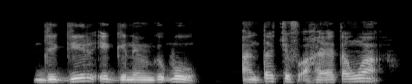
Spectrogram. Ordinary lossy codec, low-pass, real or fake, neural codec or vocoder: Opus, 16 kbps; 7.2 kHz; real; none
